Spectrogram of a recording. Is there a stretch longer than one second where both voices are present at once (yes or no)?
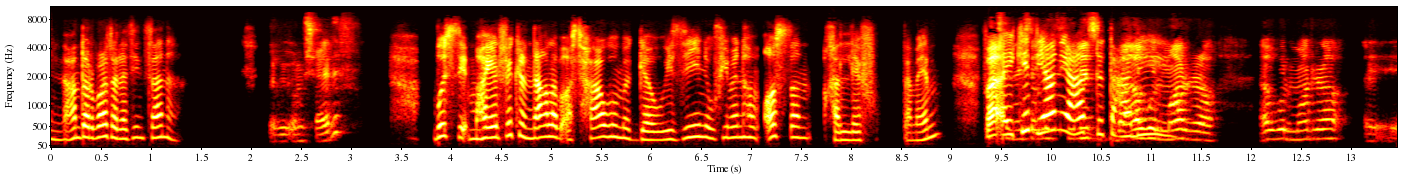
yes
